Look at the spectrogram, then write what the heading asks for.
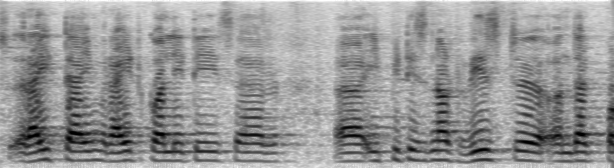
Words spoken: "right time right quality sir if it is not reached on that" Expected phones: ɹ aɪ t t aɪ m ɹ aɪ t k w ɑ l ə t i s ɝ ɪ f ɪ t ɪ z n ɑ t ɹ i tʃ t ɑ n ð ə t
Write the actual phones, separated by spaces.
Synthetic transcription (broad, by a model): ɹ aɪ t t aɪ m ɹ aɪ t k w ɑ l ə t i s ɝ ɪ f ɪ t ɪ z n ɑ t ɹ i s t ɑ n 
